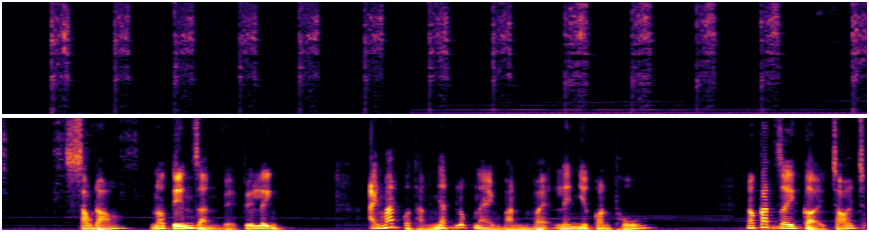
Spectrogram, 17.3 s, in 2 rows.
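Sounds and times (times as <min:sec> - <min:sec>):
butcher knife being sharpened against a table edge: 0:00.5 - 0:10.2
low droning tone: 0:04.2 - 0:17.2
speech: 0:09.5 - 0:11.6, 0:12.4 - 0:15.3, 0:16.1 - 0:17.2.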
